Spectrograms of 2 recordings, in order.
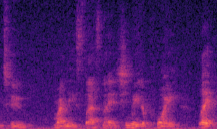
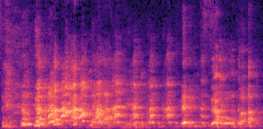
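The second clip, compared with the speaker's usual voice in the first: high, loud, slow laugh through the words; cracking up at herself; laughing fit while trying to go on; 13 dB louder, much slower than usual. Real, not acted.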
